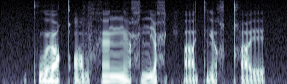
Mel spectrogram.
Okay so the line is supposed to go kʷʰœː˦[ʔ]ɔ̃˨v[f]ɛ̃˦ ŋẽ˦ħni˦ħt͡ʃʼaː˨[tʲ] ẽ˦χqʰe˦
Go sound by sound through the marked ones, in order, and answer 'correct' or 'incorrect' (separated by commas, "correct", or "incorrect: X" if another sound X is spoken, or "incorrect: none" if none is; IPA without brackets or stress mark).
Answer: incorrect: qʼ, incorrect: h, correct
